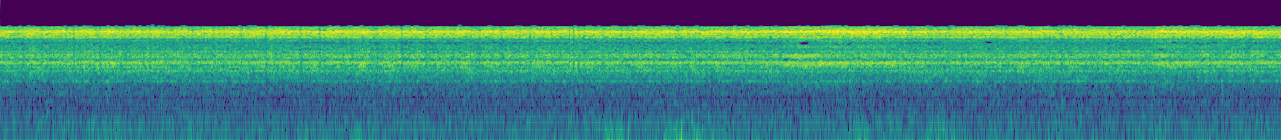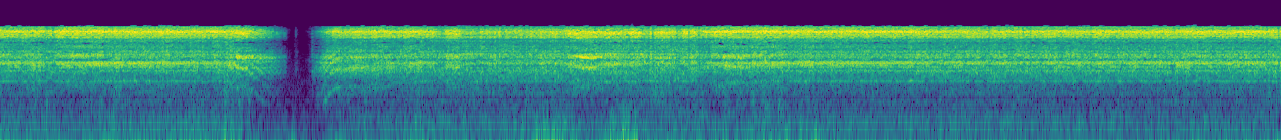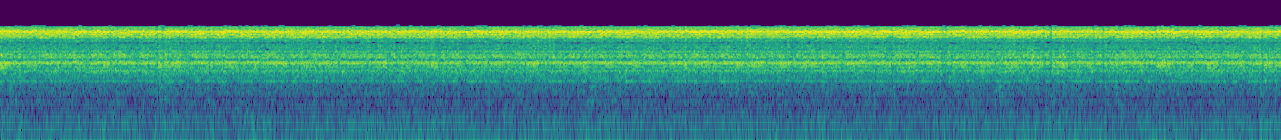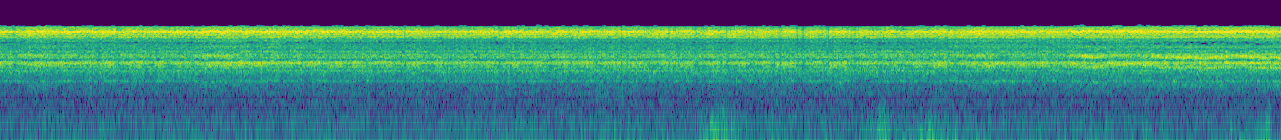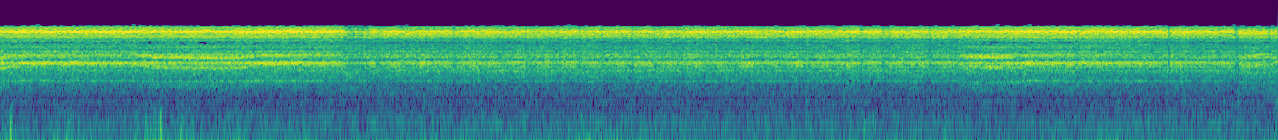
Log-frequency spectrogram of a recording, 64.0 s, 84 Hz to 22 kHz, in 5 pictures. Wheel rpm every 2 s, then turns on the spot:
230, 240, 230, 230, 230, 230, 230, 160, 190, 230, 230, 230, 230, 230, 230, 230, 230, 240, 230, 230, 230, 230, 230, 230, 230, 220, 220, 230, 230, 230, 230, 230.
none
